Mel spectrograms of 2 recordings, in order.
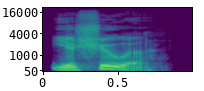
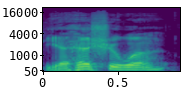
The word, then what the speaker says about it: Yeshua: which is a variant spelling of Jesus' Hebrew name, Yeshua, alternatively pronounced Yeheshua or Yehoshua.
